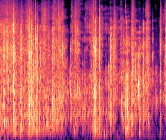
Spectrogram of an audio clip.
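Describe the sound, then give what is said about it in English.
Paper crinkles and rustles in many quick, crackly bursts, faint and continuous, with no talk. “if you heard the paper crinkling, that's because of”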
